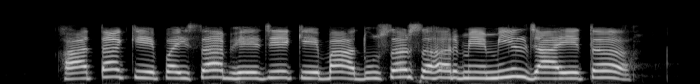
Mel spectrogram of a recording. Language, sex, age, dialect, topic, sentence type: Magahi, female, 36-40, Western, banking, question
